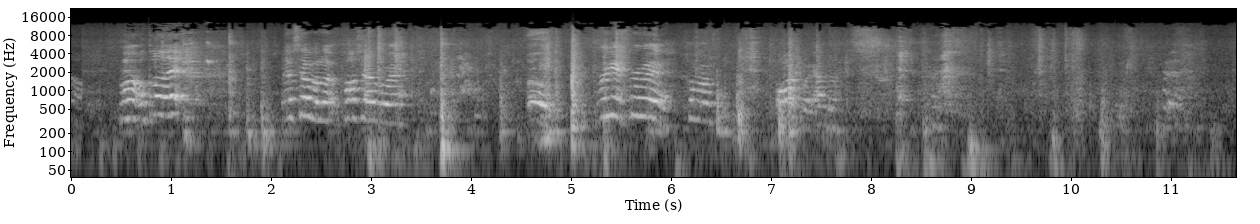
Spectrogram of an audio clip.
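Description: Feet clatter on a metal ladder.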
